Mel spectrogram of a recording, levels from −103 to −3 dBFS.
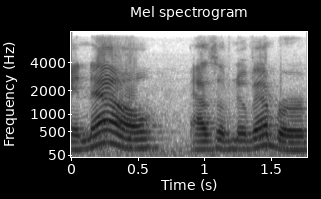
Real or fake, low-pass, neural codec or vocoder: real; 7.2 kHz; none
